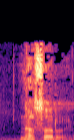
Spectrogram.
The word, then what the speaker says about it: نصر: نصر كذا تنطق بالصاد وبدون أل بخلاف النضر بالضاد فإنها تنطق بأل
